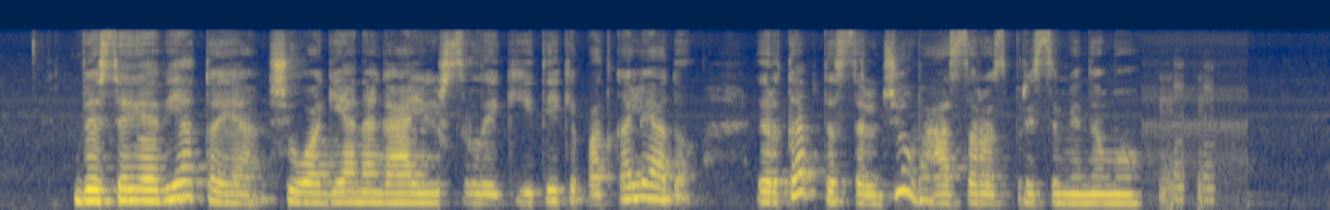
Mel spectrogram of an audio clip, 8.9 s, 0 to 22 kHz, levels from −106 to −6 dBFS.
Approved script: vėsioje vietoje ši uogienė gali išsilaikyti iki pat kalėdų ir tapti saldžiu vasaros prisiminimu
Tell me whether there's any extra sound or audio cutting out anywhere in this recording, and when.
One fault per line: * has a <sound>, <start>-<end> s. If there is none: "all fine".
* has a laugh, 7.7-8.1 s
